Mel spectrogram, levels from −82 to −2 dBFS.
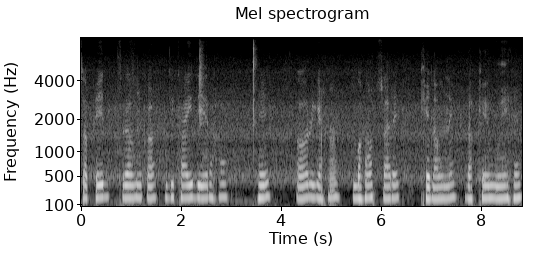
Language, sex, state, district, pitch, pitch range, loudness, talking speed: Hindi, male, Chhattisgarh, Raipur, 175 Hz, 170-180 Hz, -24 LUFS, 100 wpm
